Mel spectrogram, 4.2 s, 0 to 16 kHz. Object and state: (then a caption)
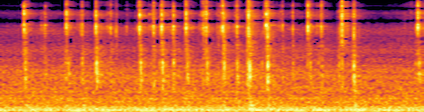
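Plastic mechanical keyboard. Fingertips and nails type quickly on a small RGB-backlit 60% plastic mechanical keyboard with plastic keycaps. Each keystroke is a short, bright clack that dies away almost at once, over a steady low rumble.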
